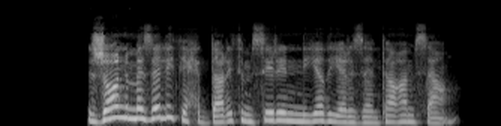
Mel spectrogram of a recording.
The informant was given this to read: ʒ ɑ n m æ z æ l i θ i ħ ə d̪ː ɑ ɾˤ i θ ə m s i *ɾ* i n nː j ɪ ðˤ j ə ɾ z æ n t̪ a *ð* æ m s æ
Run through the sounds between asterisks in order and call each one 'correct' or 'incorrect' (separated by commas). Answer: correct, incorrect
